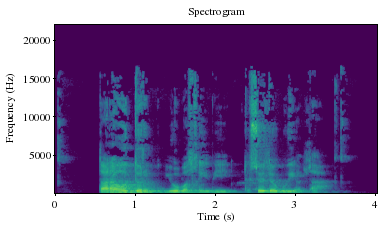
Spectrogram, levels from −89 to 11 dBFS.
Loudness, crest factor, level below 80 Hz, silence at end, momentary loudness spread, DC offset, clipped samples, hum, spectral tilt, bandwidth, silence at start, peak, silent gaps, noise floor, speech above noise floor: -17 LUFS; 18 dB; -54 dBFS; 0.65 s; 16 LU; under 0.1%; under 0.1%; none; -5 dB/octave; 16.5 kHz; 0.55 s; 0 dBFS; none; -57 dBFS; 40 dB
